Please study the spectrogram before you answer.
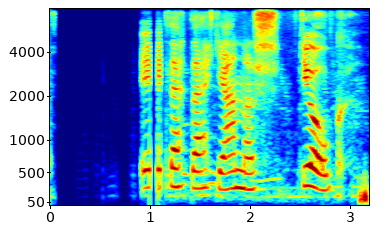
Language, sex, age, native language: Icelandic, female, 10, Icelandic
